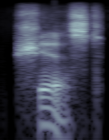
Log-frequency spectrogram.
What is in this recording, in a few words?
"schist", American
